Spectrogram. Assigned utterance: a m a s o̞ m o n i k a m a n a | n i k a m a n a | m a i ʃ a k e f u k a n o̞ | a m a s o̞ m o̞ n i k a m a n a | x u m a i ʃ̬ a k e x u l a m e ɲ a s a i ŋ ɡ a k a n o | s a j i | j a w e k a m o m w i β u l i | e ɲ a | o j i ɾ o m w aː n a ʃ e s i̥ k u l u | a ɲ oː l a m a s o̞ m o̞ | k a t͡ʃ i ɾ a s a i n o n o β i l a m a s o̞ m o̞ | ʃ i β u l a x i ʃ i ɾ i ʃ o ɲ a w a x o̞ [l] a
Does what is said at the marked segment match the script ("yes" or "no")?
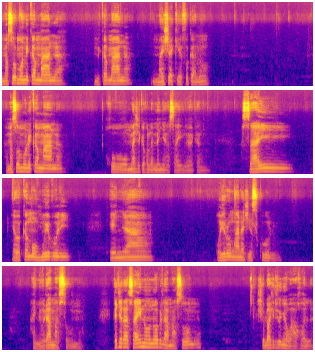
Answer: yes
